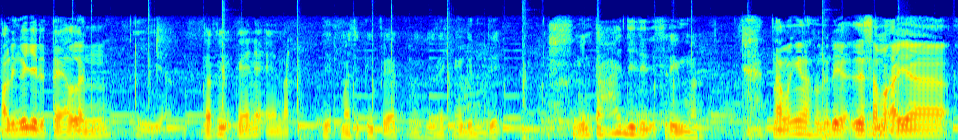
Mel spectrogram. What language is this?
Indonesian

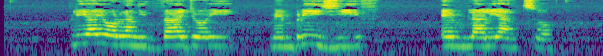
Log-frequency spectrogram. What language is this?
Esperanto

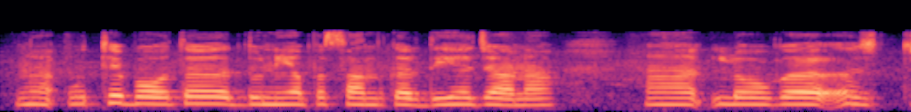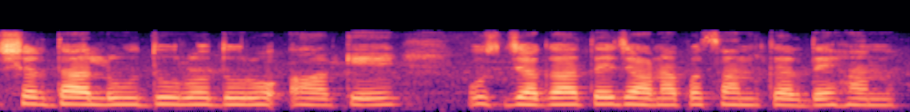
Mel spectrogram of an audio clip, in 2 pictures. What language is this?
Punjabi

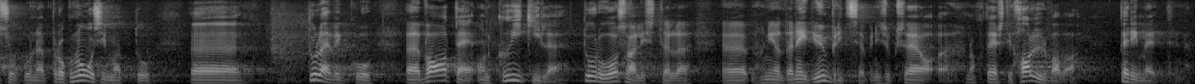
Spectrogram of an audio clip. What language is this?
Estonian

